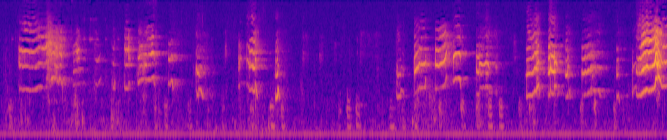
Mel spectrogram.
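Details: Pair of female pet ferrets playing; one is deaf and screeches, the hearing one dooks from excitement. Sharp high squealing bursts come in clusters, fading near three seconds, then returning louder and more frequent toward the end, over a low constant hum.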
